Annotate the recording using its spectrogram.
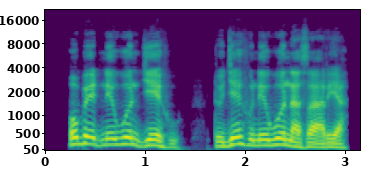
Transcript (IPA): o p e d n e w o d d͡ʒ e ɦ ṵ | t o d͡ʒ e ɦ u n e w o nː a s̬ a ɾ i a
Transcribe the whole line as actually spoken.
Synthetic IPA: o b e d n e w o n d͡ʒ e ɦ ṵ | t o d͡ʒ e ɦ u n e w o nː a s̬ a ɾ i a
